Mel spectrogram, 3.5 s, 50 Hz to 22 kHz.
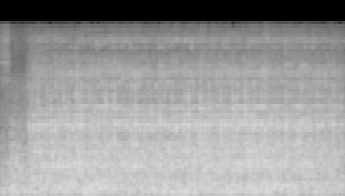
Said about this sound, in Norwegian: En borerigg hamrer seg ned i grunnen ved et nytt kontorbygg på Mariero i Stavanger. Seks slike hull skal bores 250 meter ned i bakken for å hente ut miljøvennlig energi til bl.a. oppvarming av kontorene.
